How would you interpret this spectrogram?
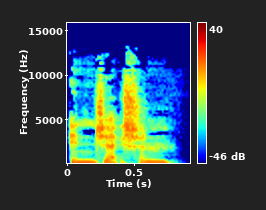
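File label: "injection", British English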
